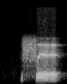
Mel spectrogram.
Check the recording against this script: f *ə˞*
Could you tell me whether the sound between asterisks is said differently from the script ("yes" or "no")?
yes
